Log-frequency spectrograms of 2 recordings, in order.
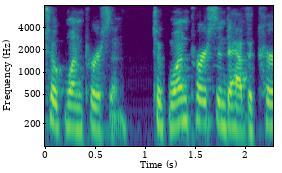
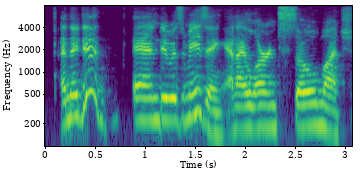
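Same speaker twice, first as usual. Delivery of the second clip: ordinary talk, nothing marked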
